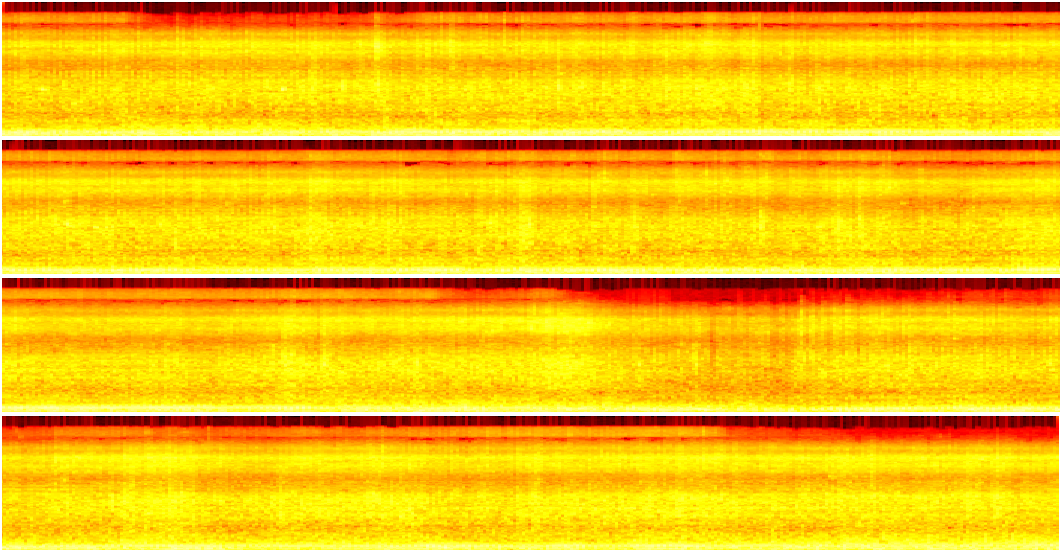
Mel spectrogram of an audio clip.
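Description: Motorbike engine running steadily while riding, mixed with wind noise on the microphone. The engine eases off briefly about two-thirds of the way through, then picks up again.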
